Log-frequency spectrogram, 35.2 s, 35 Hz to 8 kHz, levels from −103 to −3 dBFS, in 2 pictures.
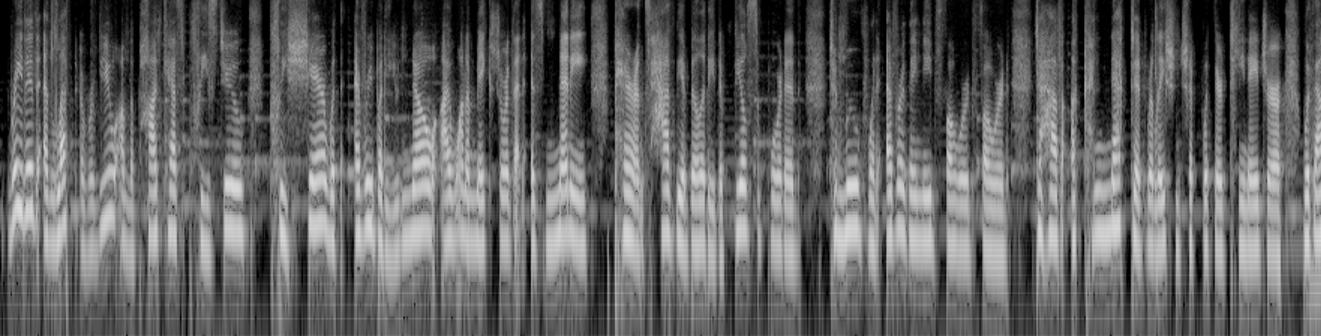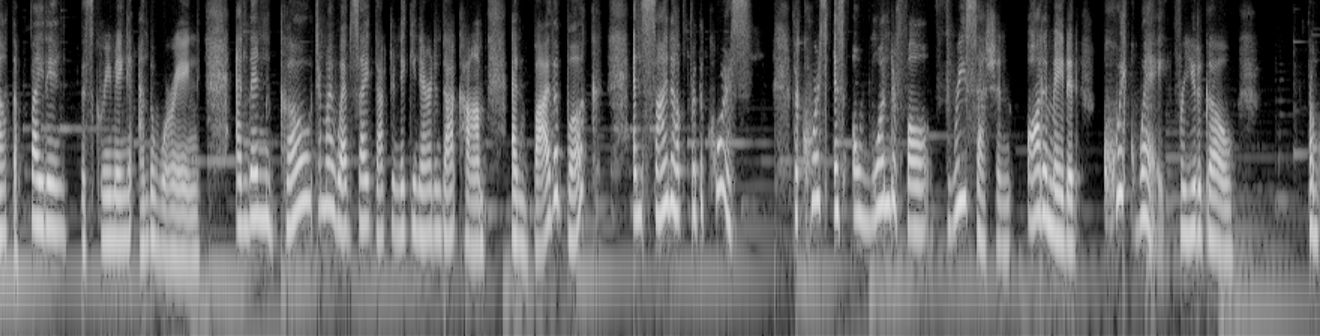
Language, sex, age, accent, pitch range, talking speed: English, female, 40-59, American, 155-240 Hz, 145 wpm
